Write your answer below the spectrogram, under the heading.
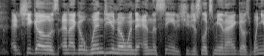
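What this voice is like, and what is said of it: Usual voice. Nothing is said of it.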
